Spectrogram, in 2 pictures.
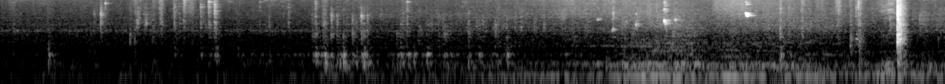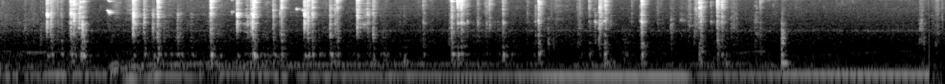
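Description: Small objects handled at a workbench: scattered clicks, taps and light clatter, busier from about six seconds in. A low steady hum sets in around the same time beneath them.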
